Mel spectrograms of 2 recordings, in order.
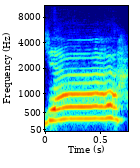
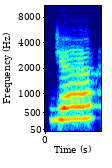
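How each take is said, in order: First: The vowel is held for well over two beats. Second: The vowel is held for about two beats. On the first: The speaker calls it wrong. "kan itu lebih dari dua harakat" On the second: The speaker calls it right. "harusnya seperti itu"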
